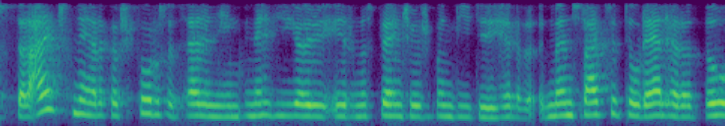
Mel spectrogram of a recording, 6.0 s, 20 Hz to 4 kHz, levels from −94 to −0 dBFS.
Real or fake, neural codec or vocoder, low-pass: fake; codec, 16 kHz in and 24 kHz out, 0.8 kbps, FocalCodec, streaming, 65536 codes; 3.6 kHz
